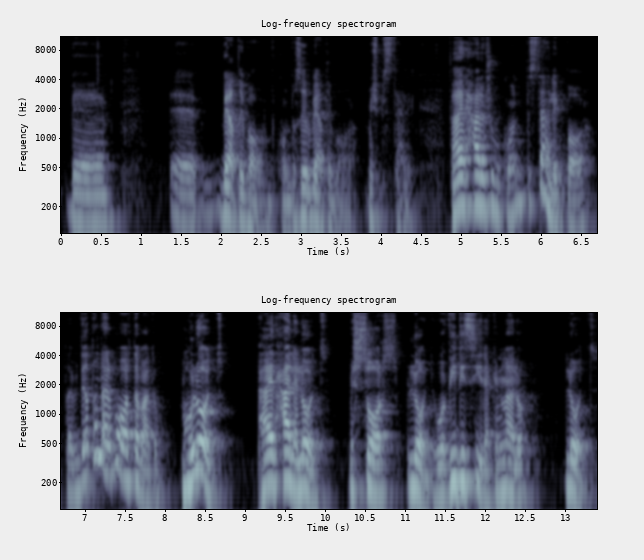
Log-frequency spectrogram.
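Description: A young man with a Jordanian accent, tutoring through a recorded lecture and repeating the key points. He asks quick questions and answers them himself. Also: fairly high pitch, a bit bright. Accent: Jordanian Arabic. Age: young adult. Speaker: student tutor.

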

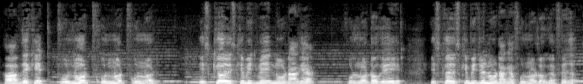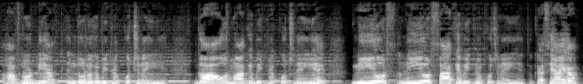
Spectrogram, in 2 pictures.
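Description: A man's voice: high voice, fairly quick, soft background music. A man explaining keyboard scales in a patient, casual tutorial, counting the steps out aloud. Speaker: keyboard teacher.

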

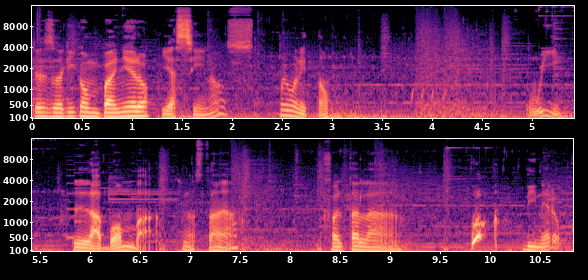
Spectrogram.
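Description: A man's voice: mid-range voice, animated, slow, long pauses, darkish tone, soft background music. A man giving playful, rambling let's play commentary, joking and laughing often. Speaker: gaming video creator.

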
